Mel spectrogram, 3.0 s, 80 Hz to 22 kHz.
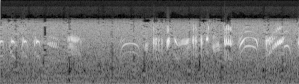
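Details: Courting Thekla's lark on 27 March 2021 singing a fast run of clear, high, slurred whistles and warbled notes, some rising and falling in arcs, delivered almost continuously over faint low background hum.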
